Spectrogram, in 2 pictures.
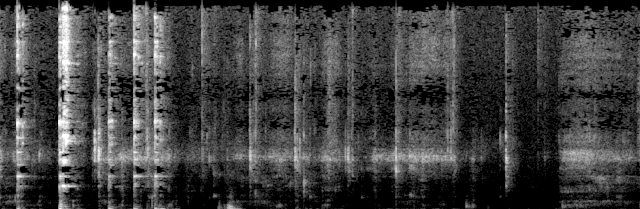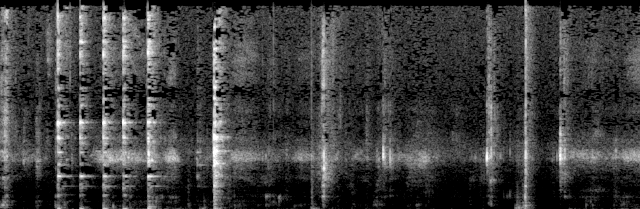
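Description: A person chewing and biting food, with wet mouth sounds and clusters of sharp clicks and taps, including a metal fork tapping a ceramic bowl.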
